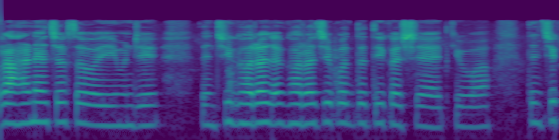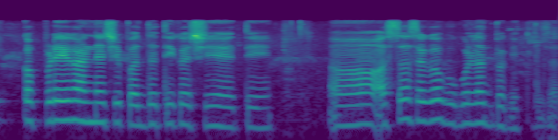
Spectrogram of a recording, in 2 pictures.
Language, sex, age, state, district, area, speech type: Marathi, female, 18-30, Maharashtra, Sindhudurg, rural, spontaneous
